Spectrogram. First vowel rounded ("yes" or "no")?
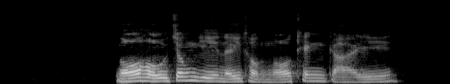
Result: yes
